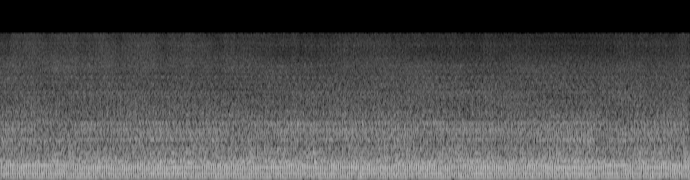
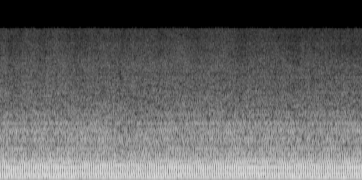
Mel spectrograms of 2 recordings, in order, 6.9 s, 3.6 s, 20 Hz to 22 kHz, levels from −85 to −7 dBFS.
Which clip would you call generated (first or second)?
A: first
